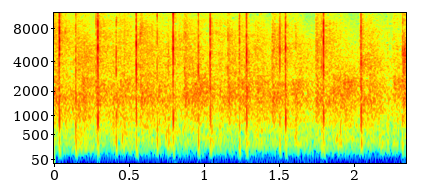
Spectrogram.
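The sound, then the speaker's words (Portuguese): Applause during a town council session: a quick, steady patter of handclaps from a small group, lively and sustained across the whole moment. “Mas eu queria uma salva de palmas para elas.”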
